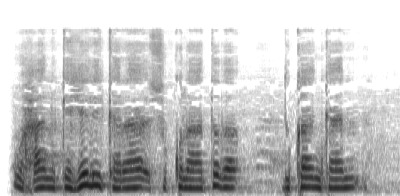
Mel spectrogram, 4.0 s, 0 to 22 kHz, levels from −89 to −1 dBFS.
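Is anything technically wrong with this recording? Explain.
Yes. Throughout the speech there is heavy damage, likely from HE-AAC compression at a very low bitrate near 16 kbps. The treble is rebuilt from copied lower bands, so s sounds turn gritty and lispy. A spectrogram shows nothing above 11.8 kHz and smeared, repeated-looking upper bands.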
